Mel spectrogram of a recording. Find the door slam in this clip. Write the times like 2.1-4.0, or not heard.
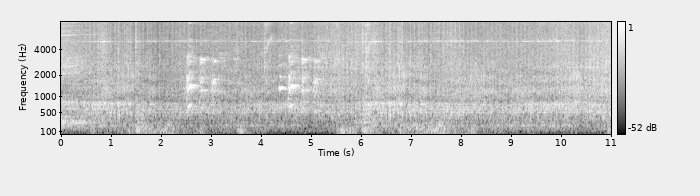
1.2-1.9, 5.8-6.5.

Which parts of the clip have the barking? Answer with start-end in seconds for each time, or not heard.
2.4-6.2.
